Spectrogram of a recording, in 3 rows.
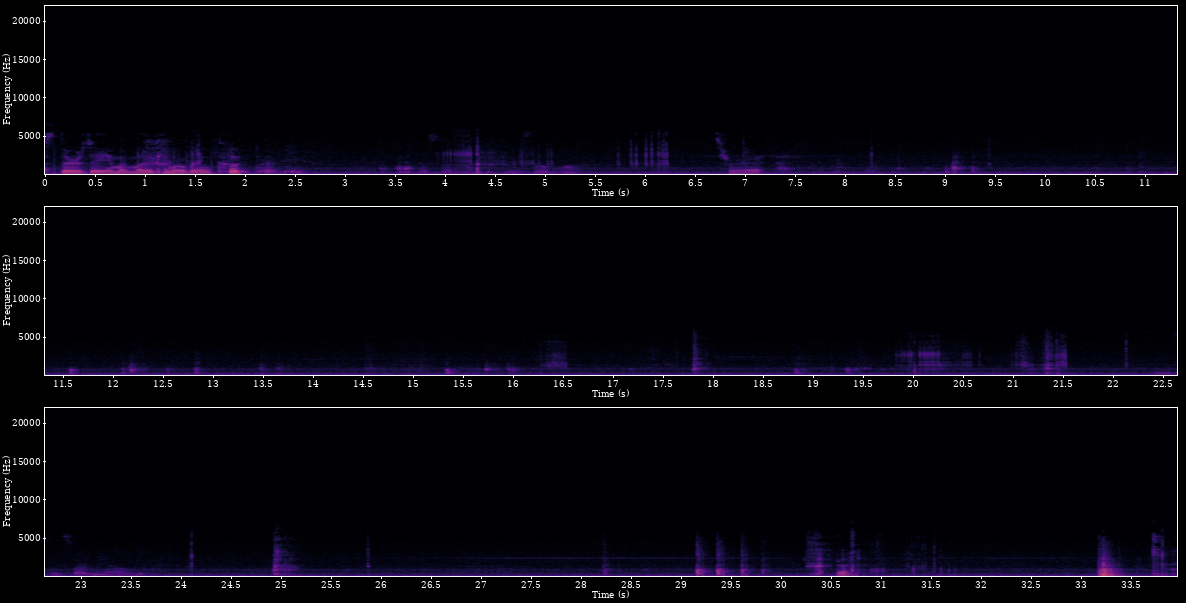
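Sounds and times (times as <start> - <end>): low hum: 0.0 - 33.9.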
